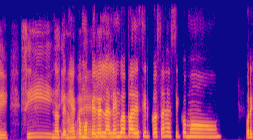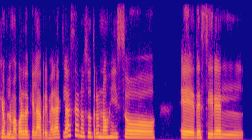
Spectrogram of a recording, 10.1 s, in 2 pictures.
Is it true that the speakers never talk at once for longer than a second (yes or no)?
no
